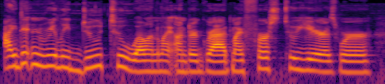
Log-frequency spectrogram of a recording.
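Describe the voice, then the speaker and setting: A woman from Kuwait, a native Arabic speaker, talks as a studio interview guest. Her voice sits a little low, and she tells her story in a halting way, full of pauses and restarts. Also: fairly even intonation, darkish tone. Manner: hesitant, restarts and fillers while recounting. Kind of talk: casual interview. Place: local TV studio.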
